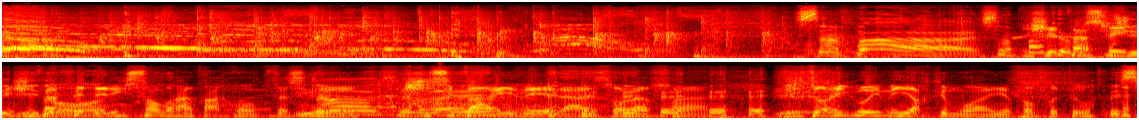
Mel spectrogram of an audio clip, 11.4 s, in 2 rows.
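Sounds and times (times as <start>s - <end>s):
laughter: 0.0s - 2.8s, 7.3s - 10.1s, 10.8s - 11.3s
audience applauding: 0.0s - 5.4s
speech: 4.0s - 11.3s.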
